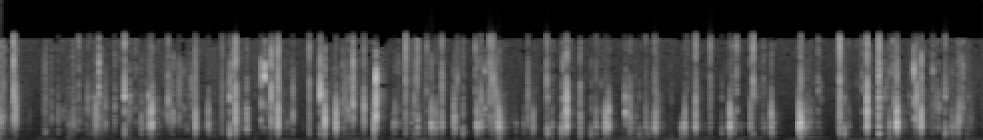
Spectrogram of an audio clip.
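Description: Long acrylic nails tap and scratch over the large, colorful plastic rhinestone gems glued onto a solid, round, palm-size cork coaster. The result is a rapid, irregular stream of crisp, bright clicks and clacks mixed with dry, crinkly scratching. Each hit dies away almost instantly.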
